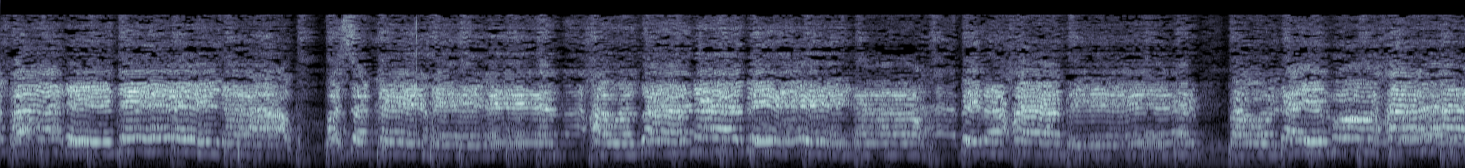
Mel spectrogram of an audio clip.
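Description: A group of men chanting an Islamic devotional supplication together, unaccompanied, in long bending held notes, with short breaks about two seconds in and again near the end.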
